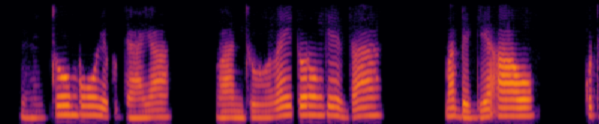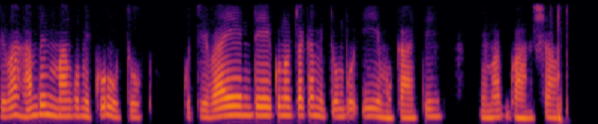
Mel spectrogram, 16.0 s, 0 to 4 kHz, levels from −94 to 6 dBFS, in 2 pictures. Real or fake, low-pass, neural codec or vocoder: real; 3.6 kHz; none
